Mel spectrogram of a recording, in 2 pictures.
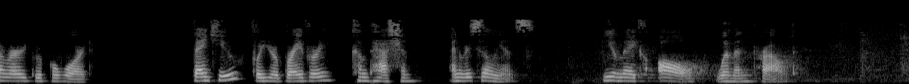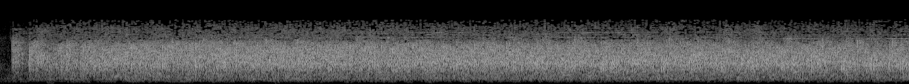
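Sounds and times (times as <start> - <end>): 
speech: 0.0 - 1.1, 1.9 - 5.4, 6.0 - 8.1
audience applause: 9.2 - 18.1.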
